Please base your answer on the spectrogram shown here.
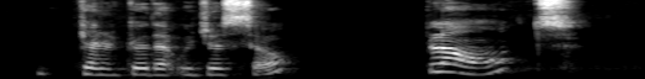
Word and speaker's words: plante: Plante. Plante. A-N make the sound en.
